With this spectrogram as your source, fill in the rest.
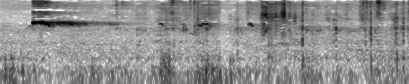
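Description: Runners' feet patter on a track.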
